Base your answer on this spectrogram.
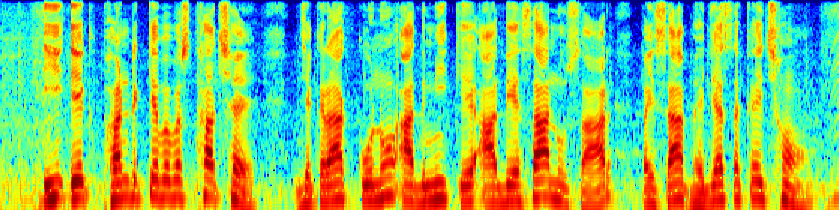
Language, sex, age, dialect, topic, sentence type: Maithili, male, 25-30, Angika, banking, question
